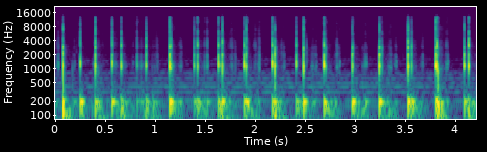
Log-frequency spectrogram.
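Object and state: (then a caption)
Rhinestone-covered microphone sleeve. Fingertips and nails of both hands rapidly scratch and tap a tall, hollow, cylindrical green rhinestone sleeve with faceted gems and a silver fuzzy band at its base, fitted over the head of a Blue Yeti microphone. About 21 sharp, bright clicky taps land at an irregular pace over a faint steady low hum, each dying away almost instantly.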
